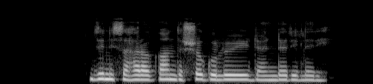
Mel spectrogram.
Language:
Pashto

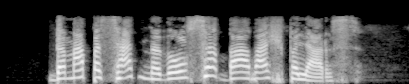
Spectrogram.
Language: Catalan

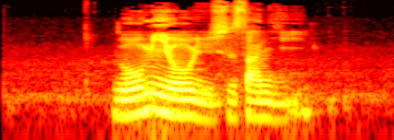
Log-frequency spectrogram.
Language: Chinese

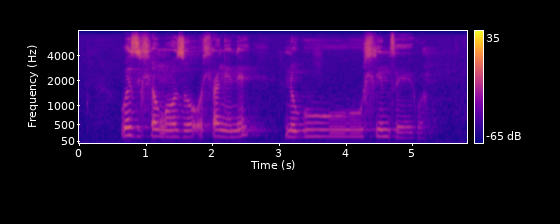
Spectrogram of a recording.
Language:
Zulu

